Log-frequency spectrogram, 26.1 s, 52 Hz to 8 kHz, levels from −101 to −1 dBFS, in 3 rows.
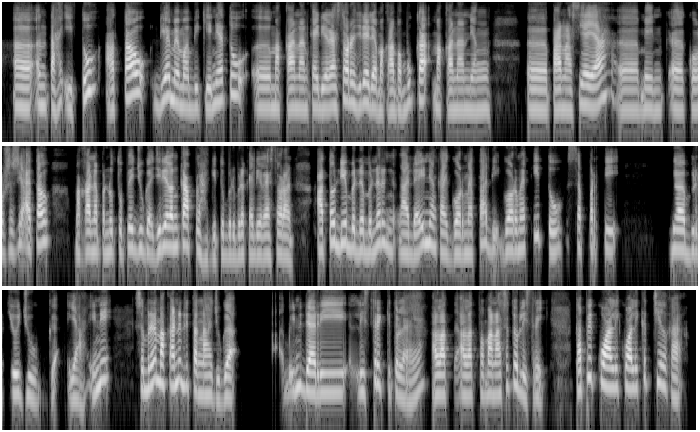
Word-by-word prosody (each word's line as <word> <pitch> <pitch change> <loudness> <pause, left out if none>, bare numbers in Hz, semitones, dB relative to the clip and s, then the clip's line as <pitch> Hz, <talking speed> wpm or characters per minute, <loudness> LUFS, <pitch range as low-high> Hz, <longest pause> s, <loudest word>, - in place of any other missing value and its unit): eee, 185 -1 +3
entah 195 -3 -2
itu 280 - -1
atau 285 +3 +5
dia 230 +7 0
memang 200 -6 +1
bikinnya 185 +5 -2
tuh, 290 -1 -2
eee, 185 -4 -2
makanan 180 0 0
kayak 180 -1 -1
di 185 - 0
restoran. 220 +4 +3
Jadi 200 0 +2
ada 180 - -3
makanan 170 +1 0
pembuka, 230 +6 +4
makanan 175 0 -2
yang, 170 0 -5 0.6
eee, 175 -1 +1
panasnya 175 +3 +1
ya, 195 +3 +5 0.2
eee, 175 0 -3
main, 180 -1 -4 0.2
eee, 175 -1 0
course-nya, 180 +1 -2
atau 245 +3 +4 0.3
makanan 185 -1 +1
penutupnya 185 +2 -4
juga. 195 -2 -3
Jadi 195 +7 -2
lengkaplah 220 -7 +4
gitu. 155 +3 -12
Benar-benar 165 +1 -5
kayak 160 +1 -4
di 165 - -6
restoran 165 -2 0 0.3
atau 190 +7 +3
dia 245 +1 +1
benar-benar 190 +2 -1 0.2
ngadain 175 +5 0
yang 215 - -7
kayak 175 -4 -2
gourmet 175 0 -1
tadi. 120 +1 -4
Gourmet 195 +2 0
itu 195 - -5
seperti 205 - -7 0.6
barbeque 195 0 0
juga 170 -4 -8
ya. 165 -1 -5
Ini 280 - -1 0.3
sebenarnya 255 +7 +2
makannya 270 +3 +3
di 255 - -9
tengah 195 -4 +1
juga. 160 +3 +1 0.6
Abi 235 - -6
nih 255 - -4
dari 205 -1 +5 0.4
listrik 240 +5 -2
gitulah 195 -8 -4
ya, 195 +7 -7
alat 195 +1 +4
alat 185 0 +1
pemanasnya 195 +3 +2
itu 265 - +2
listrik, 180 -4 -6 0.4
tapi 350 -1 +1
kuali-kuali 245 -3 +7
kecil, 280 -3 -4
Kak. 175 -5 -4
190 Hz, 165 wpm, -23 LUFS, 175-225 Hz, 0.6 s, kuali-kuali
